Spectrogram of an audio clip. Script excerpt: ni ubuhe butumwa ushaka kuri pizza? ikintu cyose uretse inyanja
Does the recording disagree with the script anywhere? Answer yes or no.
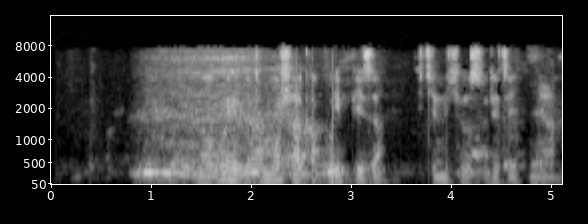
no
